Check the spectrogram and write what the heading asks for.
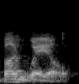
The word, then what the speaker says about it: Budwill: My name is Budwill, but it's pronounced Budwale.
